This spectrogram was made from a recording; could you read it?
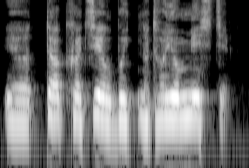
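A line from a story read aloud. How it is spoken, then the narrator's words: Barely audible, guilty. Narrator (Russian): признавая свою вину, едва слышно выдавил он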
